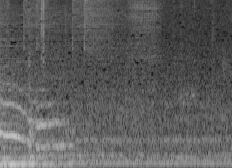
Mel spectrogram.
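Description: A cat's meow, added as a cartoon sound effect, falls in pitch and fades out within the first second. After it comes quiet background with a low steady hum.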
